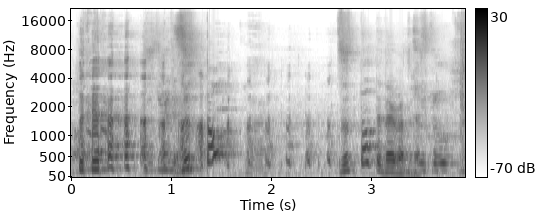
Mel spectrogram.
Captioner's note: laughs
